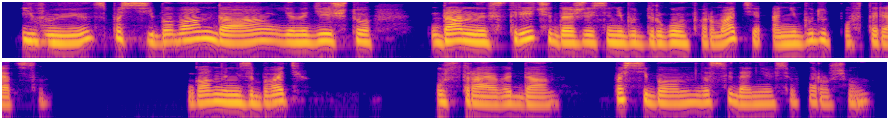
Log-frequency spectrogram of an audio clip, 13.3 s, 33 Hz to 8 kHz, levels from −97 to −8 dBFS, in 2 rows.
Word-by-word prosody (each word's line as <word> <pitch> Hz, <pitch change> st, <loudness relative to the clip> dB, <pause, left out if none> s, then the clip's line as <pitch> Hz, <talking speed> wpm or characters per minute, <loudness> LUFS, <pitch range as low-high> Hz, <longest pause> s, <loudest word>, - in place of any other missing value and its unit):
И 190 Hz, -3 st, +3 dB
вы. 160 Hz, +3 st, +1 dB
Спасибо 205 Hz, -9 st, -1 dB
вам. 205 Hz, +5 st, +3 dB
Да. 165 Hz, +2 st, +3 dB
Я 165 Hz, -3 st, -1 dB
надеюсь, 160 Hz, +3 st, +3 dB
что 170 Hz, -2 st, +1 dB, 0.4 s
данные 175 Hz, 0 st, +6 dB
встречи, 200 Hz, +6 st, +1 dB
даже 155 Hz, 0 st, +4 dB
если 155 Hz, +1 st, -1 dB
они 155 Hz, -1 st, +3 dB
будут 150 Hz, -1 st, -3 dB
в -, -, -23 dB
другом 150 Hz, 0 st, +1 dB
формате, 150 Hz, +13 st, -1 dB
они 140 Hz, +2 st, -1 dB
будут 185 Hz, +3 st, -2 dB
повторяться. 150 Hz, -3 st, -5 dB, 1.1 s
Главное- 160 Hz, +2 st, 0 dB
не 155 Hz, -, +2 dB
забывать 155 Hz, +3 st, -2 dB, 1.0 s
устраивать, 145 Hz, -4 st, -2 dB
да. 130 Hz, 0 st, -4 dB, 0.4 s
Спасибо 180 Hz, -6 st, 0 dB
вам! 145 Hz, +1 st, -4 dB
До 155 Hz, 0 st, -5 dB
свидания! 145 Hz, -3 st, -5 dB
Всего 155 Hz, +2 st, -12 dB
хорошего! 150 Hz, +2 st, -10 dB
160 Hz, 140 wpm, -24 LUFS, 150-175 Hz, 1.1 s, данные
